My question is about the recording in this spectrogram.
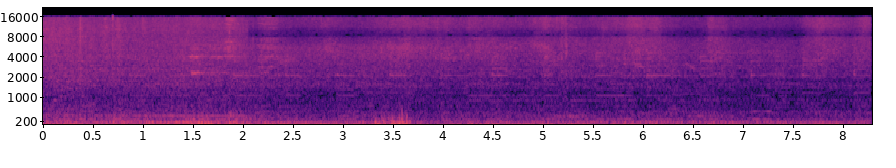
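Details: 2009 Toyota Yaris with oil warning light flicker and rough running, after oil flush: smooth, even idle with no ticking or roughness over faint background music; engine runs clean.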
